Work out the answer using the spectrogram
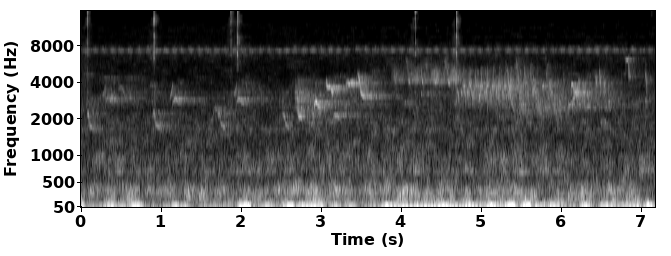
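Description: Faint background of birds chirping in short, falling chirps over a low steady hum, with a few soft clicks.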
